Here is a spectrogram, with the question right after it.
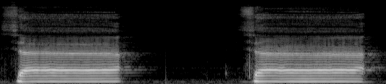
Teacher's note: সা হরফটির মাখরাজ হলো উচ্চারণের স্থান জিহ্বার আগা সামনের উপরের 2 দাঁতের আগার সঙ্গে লাগিয়ে উচ্চারিত হয়।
